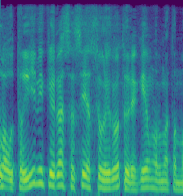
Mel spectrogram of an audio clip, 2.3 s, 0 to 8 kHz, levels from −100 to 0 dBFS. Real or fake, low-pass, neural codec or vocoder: fake; 7.2 kHz; codec, 16 kHz in and 24 kHz out, 1.1 kbps, FireRedTTS-2 codec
